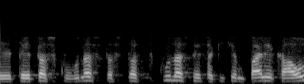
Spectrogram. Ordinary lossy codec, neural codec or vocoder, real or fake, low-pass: Opus, 64 kbps; none; real; 3.6 kHz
